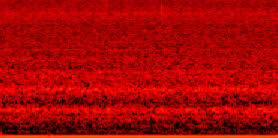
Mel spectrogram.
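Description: Faint steady low hum with a light even hiss: background room tone, with no distinct event.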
